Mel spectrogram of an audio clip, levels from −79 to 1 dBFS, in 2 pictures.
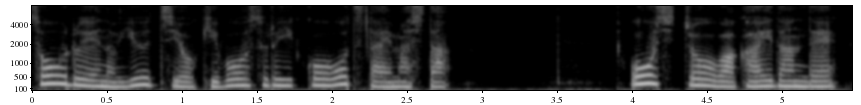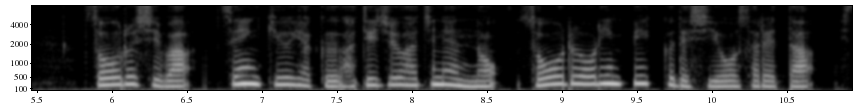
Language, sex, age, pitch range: Japanese, female, 20-39, 185-245 Hz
